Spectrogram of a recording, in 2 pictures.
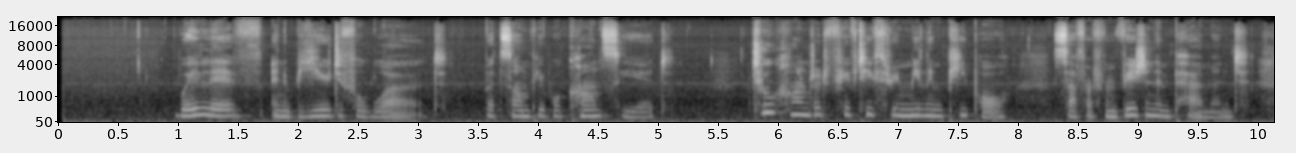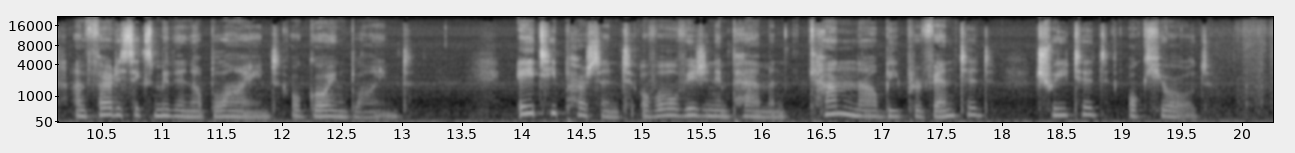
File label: UK accent in English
